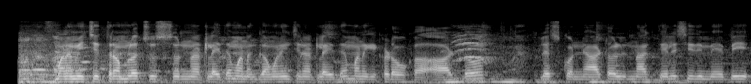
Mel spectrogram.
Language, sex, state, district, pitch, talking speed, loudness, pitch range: Telugu, male, Andhra Pradesh, Sri Satya Sai, 125 Hz, 170 wpm, -19 LUFS, 120-125 Hz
